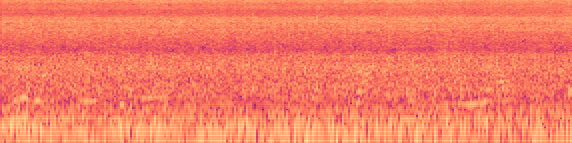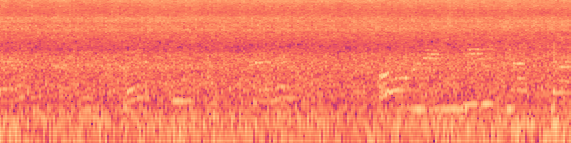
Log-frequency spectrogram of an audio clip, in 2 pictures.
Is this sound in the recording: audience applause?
no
